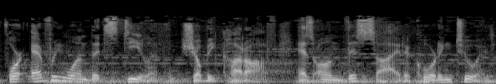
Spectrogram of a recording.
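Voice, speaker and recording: A solemn angel of God, with a very low voice ringing in a long hall over music. He declaims scripture drama in a grave, measured and commanding way. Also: big pitch swings. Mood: stern. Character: solemn commanding male angel speaking God's word.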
